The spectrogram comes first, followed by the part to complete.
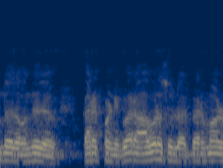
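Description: A man speaking, heard over a video call, with a brief pause a little after half a second in.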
